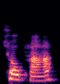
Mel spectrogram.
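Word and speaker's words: Taupō: couldn't feel them and towpath which is like hopple but they pronounced Topa is also you all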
